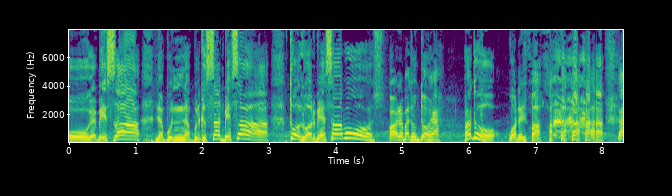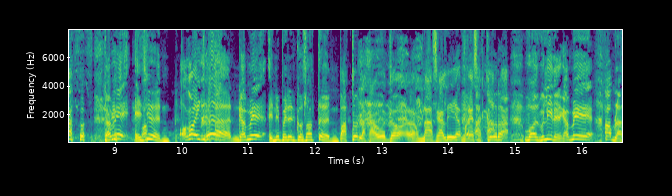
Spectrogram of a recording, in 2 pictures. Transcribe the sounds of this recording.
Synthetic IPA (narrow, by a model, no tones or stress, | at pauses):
kabasajaŋp̬ʊnjaŋpʊnkəsanbiasat̪oʔluarbiasabɔsawdabaʔ̚t͡ʃɔnt̪ɔhja | at̪o | kɔ̰adad͡ʒua | akameʔed͡ʒəna̰kaed͡ʒənkameʔindip̬ɛndənkɔns̬alt̪ənpat̪ʊt̪̚lahkaotɔʔjaŋbənasəkaliamakajsakəɾbɔsbəlidadkameaʔbla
